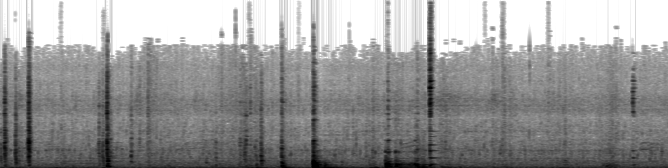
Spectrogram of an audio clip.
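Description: Thick chicken curry sauce simmering in a frying pan, bubbles plopping and popping at irregular moments, several close together around the middle, over a steady low hum.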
